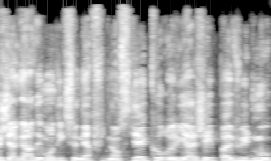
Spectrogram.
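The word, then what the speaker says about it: Chorélia: Bref, Corelia. Pourquoi pas, mais cela dit, pourquoi ne dirait-on pas Chorelia? Alors certes, d'un côté, le C-H-O peut se prononcer co, comme dans choriste, mais il peut aussi se prononcer che, comme dans chômage, ou par exemple dans professeur Choron, on disait le professeur Choron et pas le professeur Coron.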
